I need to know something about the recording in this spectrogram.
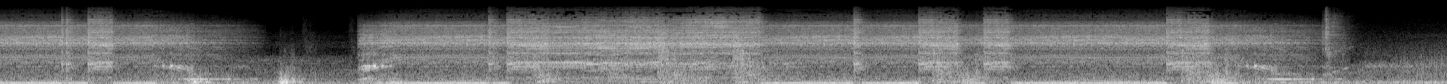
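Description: A power grinder whines as it grinds metal.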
